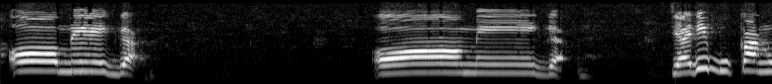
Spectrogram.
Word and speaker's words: Omega: atau simbolnya adalah ini ini dibacanya adalah Omega Omega Jadi bukan W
